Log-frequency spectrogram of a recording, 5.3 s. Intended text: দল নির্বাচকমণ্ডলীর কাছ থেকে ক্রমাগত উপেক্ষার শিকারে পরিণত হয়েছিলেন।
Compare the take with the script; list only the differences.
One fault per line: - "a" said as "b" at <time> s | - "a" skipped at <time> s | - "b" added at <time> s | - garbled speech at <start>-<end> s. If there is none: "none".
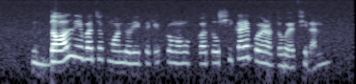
- "কাছ" skipped at 2.2 s
- "উপেক্ষার" skipped at 3.2 s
